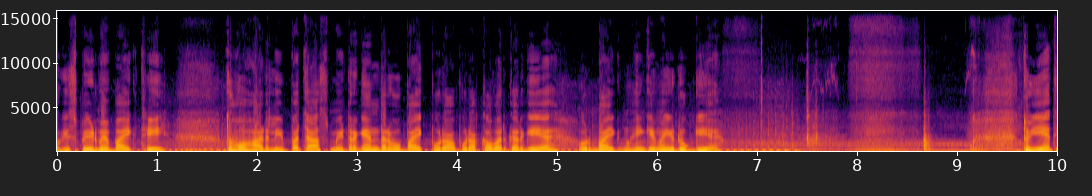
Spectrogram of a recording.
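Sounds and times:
motorcycle engine idling: 0.0 - 9.7.

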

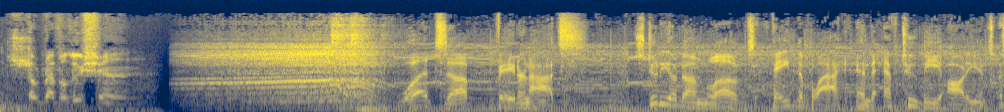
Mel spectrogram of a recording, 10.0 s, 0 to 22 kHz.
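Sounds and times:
buzzy rising tone: 1.7 - 8.1.

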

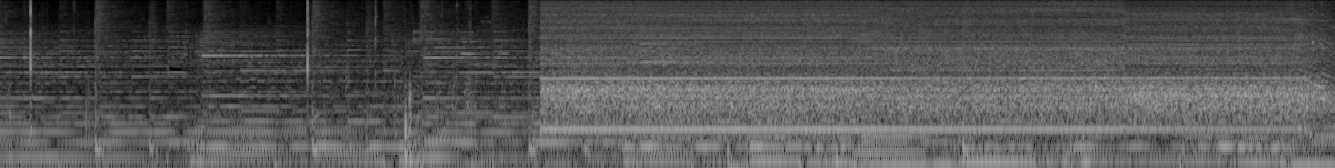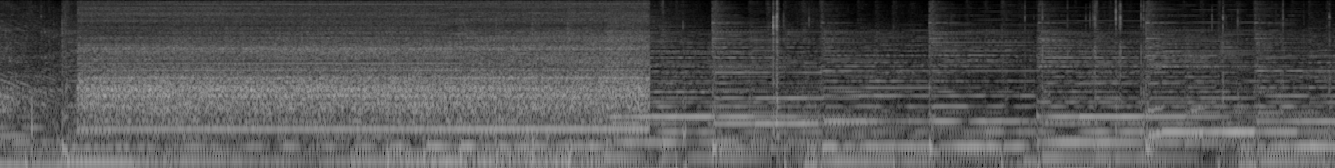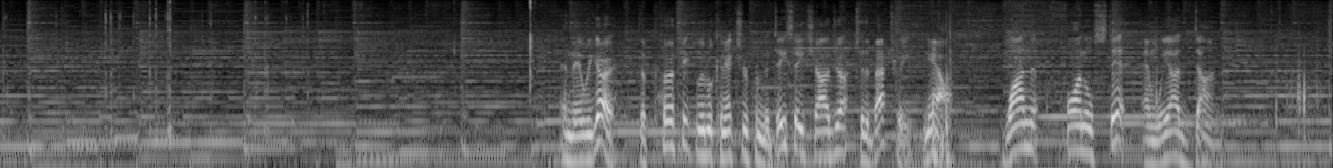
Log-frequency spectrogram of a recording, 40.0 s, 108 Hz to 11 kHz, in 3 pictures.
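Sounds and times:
background music: 0.0 - 40.0
heat gun running with whine: 5.4 - 19.9.

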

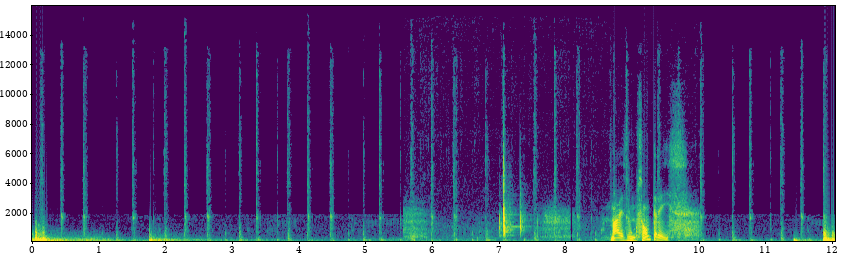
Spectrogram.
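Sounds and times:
faint regular ticking: 2.6 - 11.4.

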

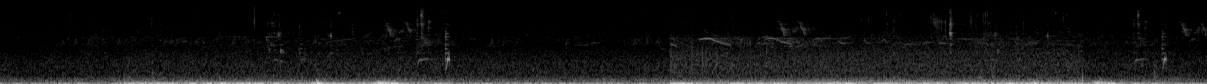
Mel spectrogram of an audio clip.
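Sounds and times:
faint bird chirps: 0.0 - 12.0
wind rumbling on microphone: 0.0 - 12.0.

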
